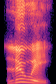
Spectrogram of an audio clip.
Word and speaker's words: Louis: Louis. Louis with a silent S.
